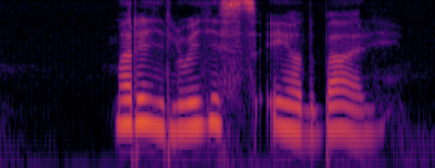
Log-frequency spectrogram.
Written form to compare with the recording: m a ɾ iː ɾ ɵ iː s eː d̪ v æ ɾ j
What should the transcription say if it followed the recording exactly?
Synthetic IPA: m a ɾ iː l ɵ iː s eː d̪ b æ ɾ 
